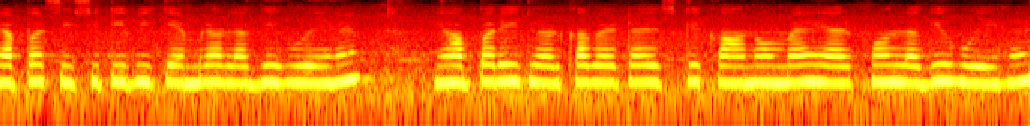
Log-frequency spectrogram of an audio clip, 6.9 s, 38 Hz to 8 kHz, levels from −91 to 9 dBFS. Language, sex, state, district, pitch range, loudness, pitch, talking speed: Hindi, female, Chhattisgarh, Bilaspur, 245-255 Hz, -13 LUFS, 250 Hz, 190 wpm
